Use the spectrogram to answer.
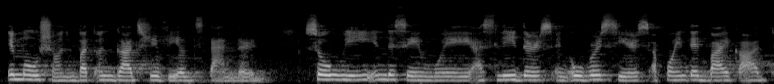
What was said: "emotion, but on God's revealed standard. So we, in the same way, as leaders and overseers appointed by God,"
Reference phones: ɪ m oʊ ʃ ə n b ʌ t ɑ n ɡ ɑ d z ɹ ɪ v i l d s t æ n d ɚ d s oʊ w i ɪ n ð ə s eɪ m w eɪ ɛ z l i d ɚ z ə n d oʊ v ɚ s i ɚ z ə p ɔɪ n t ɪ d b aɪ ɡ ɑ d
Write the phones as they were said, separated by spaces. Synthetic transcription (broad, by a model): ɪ m oʊ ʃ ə n b ʌ t ɑ n ɡ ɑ d s ɹ ɪ v i l d s t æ n d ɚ d s oʊ w i ɪ n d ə s eɪ m w eɪ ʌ s l i d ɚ s ə n d oʊ v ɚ s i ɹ s ə p ɔɪ n t ɪ d b aɪ ɡ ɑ d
